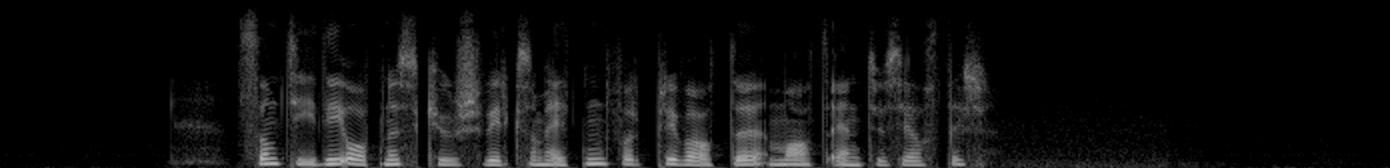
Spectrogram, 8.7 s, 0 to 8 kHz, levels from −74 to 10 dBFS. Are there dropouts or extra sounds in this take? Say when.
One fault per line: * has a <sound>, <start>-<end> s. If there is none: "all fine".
all fine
